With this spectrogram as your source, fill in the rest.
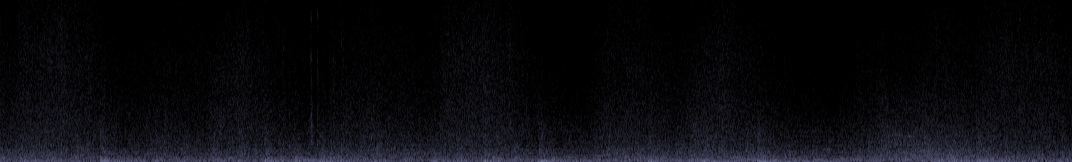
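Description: Waves crash and splash against a ship's hull.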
